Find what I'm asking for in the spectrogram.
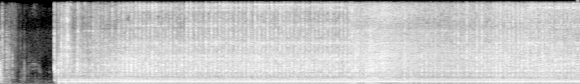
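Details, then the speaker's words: Two-stroke chainsaw before idle screw adjustment: steady, fast buzzy note that never drops to slow idle; idle speed set too high, chain moving without the trigger pressed. "but I'm gonna try to adjust one of these so you can see this this chain moving when I'm not even pressing the trigger"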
